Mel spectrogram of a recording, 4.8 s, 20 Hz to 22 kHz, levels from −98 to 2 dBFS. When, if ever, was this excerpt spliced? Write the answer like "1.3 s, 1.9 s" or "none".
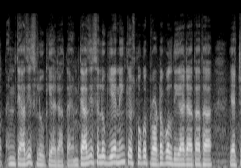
none

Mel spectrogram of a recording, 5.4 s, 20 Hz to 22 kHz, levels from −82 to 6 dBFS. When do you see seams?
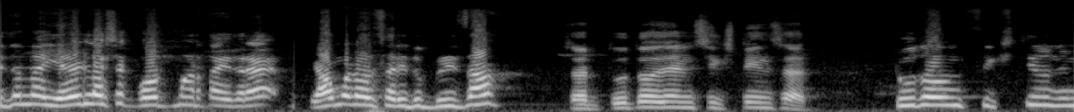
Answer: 1.5 s

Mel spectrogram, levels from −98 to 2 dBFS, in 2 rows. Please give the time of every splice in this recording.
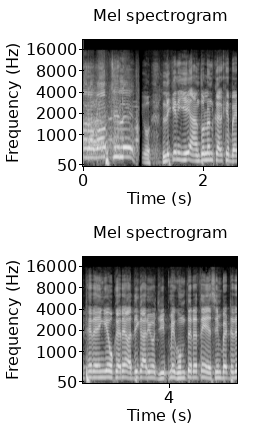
1.0 s

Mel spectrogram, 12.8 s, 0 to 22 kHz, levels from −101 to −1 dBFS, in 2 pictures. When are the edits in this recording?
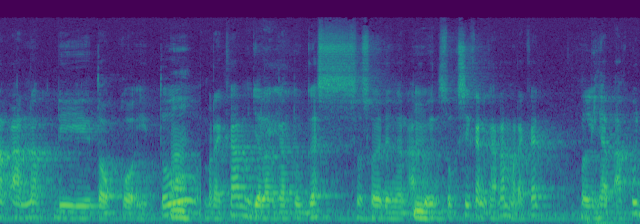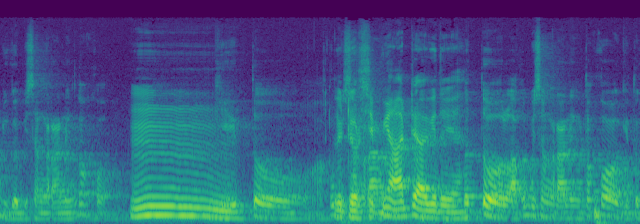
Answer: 2.0 s

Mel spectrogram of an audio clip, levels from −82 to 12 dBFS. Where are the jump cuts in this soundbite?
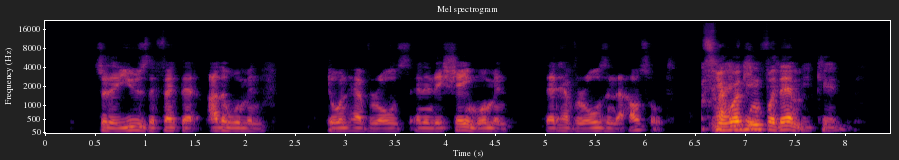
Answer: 6.6 s

